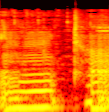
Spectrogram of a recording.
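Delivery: Internet very slow, "innn - tuhh - net"; syllable by syllable. Shown as a demonstration. Teacher breaking the word down for students, very slow stretched internet. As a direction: draw out each syllable of internet. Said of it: "তাহলে এবার".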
